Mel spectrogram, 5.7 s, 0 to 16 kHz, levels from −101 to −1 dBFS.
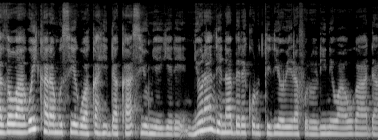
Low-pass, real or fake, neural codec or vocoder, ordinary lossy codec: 14.4 kHz; real; none; none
